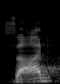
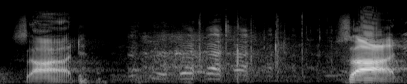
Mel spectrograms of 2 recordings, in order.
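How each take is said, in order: First: Said in the usual way. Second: Low stern-father call; character catchphrase. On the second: Pretend. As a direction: put on a deep commanding voice. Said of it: "so say boy in Malawan".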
